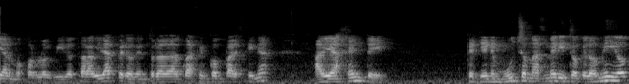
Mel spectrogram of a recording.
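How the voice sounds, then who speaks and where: Man explaining in halting bursts. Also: mid-range voice, poor audio. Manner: hesitant, many fillers and restarts. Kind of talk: conversational explanation.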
